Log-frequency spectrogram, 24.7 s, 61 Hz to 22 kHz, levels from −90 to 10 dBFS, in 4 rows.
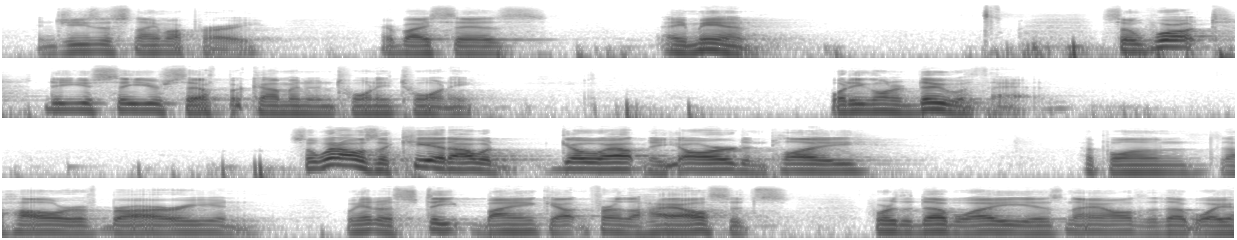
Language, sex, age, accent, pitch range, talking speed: English, male, 40-59, American, 115-145 Hz, 160 wpm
